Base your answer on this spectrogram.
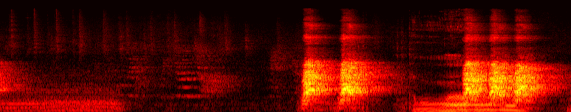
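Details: Two little dogs barking at a large toy; a low whine opens, then paired sharp barks and a cluster of yappy barks over a growl near the end.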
